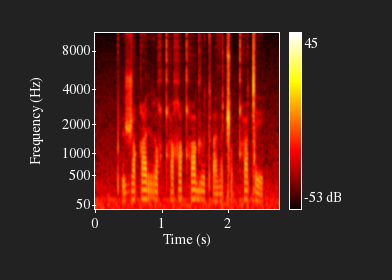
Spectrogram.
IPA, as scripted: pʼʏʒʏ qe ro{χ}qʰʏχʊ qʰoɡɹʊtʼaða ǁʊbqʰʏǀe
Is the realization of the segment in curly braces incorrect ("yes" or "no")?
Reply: no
